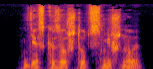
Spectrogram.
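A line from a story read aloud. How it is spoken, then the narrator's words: Plain. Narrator (Russian): спросил МакГоверн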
